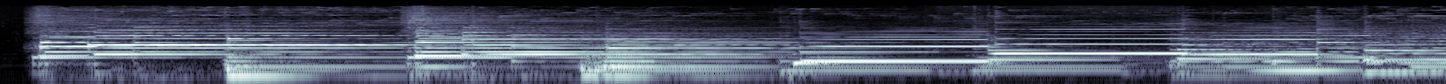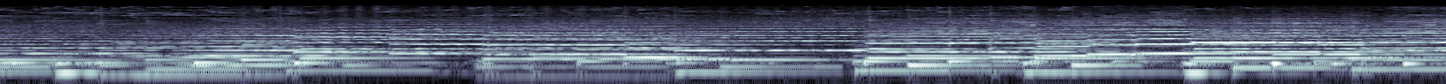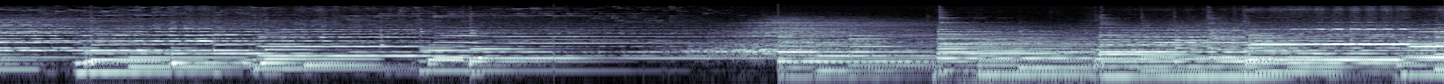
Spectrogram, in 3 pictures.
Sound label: ACCOMP Eb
